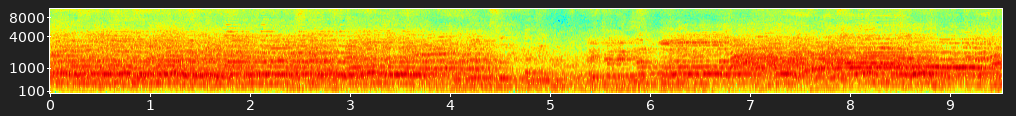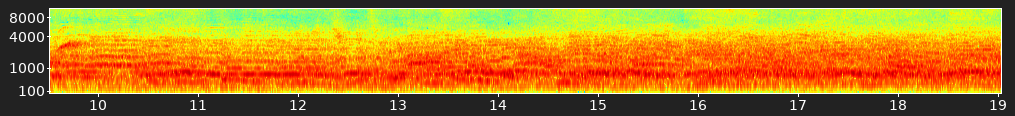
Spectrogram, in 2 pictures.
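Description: A large crowd of men and women shouts and cheers in an echoing hall.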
